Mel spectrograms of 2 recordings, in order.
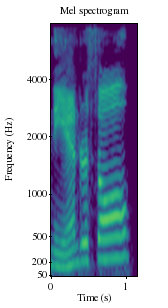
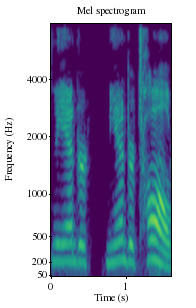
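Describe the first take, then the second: First: The 't' and 'h' are joined into a 'th' sound. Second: The 't' and 'h' are not joined; it sounds like 't'. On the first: The speaker calls it wrong. "where they keep saying Neanderthal" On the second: The speaker calls it right. "you guys know it's pronounced Neanderthal, right? ... they're not pronounced together"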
